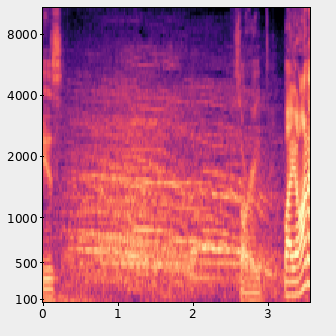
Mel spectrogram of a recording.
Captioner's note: boos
